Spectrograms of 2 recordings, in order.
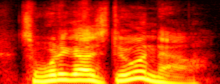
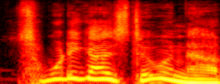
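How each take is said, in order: First: The question sounds blunt and uninterested. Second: The question sounds curious and interested. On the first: The speaker calls it wrong. "you're not saying" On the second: The speaker calls it right. "curious tone"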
